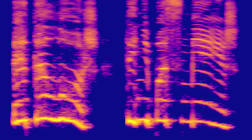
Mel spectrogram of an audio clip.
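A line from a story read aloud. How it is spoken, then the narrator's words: Shouted. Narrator (Russian): закричала я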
